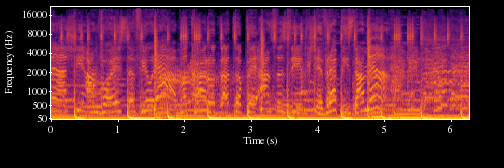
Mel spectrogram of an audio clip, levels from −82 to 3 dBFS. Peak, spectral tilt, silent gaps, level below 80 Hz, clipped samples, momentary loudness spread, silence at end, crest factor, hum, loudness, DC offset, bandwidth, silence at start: 0 dBFS; -4.5 dB/octave; none; -10 dBFS; under 0.1%; 3 LU; 0 s; 8 dB; none; -12 LUFS; under 0.1%; 19 kHz; 0 s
